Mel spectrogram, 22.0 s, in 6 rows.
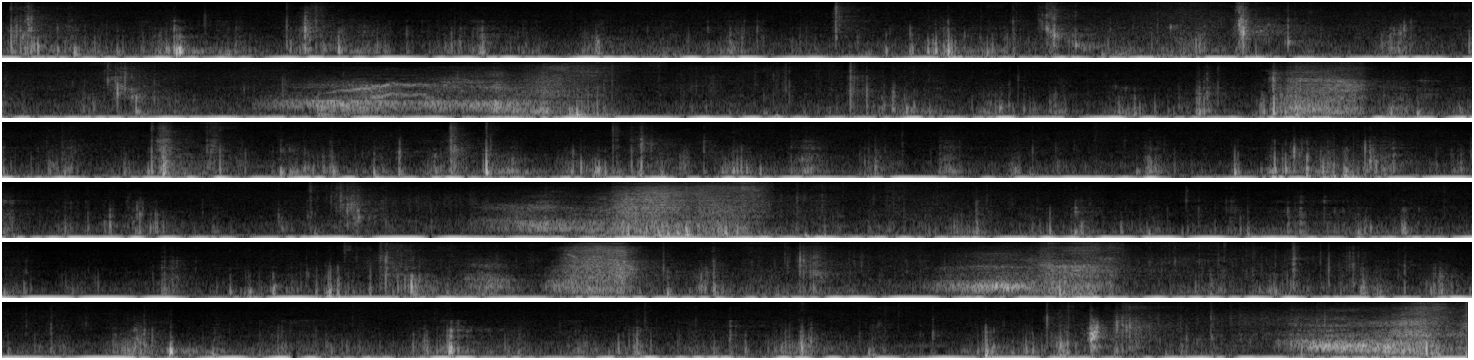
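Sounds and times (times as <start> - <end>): chewing soft cake: 0.0 - 22.0
hissy mouth sounds: 2.2 - 8.6, 11.8 - 13.8, 15.5 - 22.0.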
